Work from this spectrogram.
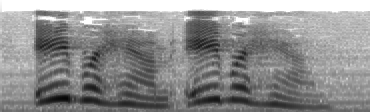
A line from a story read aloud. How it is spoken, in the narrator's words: the angel of the Lord called out to him from heaven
